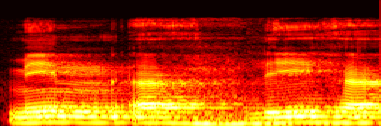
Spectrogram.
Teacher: മിൻ എന്നതിൽ സാക്കിനത്തായ നൂൻ ശേഷം ഹംസ ഇൽഹാർ ഹൽഖി നൽകി മണിക്കാതെ വെളിവാക്കണം.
